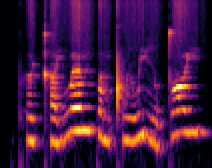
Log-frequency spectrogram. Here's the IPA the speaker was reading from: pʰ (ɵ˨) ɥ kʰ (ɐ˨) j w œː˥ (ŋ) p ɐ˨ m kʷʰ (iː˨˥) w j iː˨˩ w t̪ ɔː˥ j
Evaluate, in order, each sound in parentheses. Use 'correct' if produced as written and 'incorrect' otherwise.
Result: correct, incorrect: ɐ˨˥, correct, correct

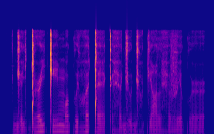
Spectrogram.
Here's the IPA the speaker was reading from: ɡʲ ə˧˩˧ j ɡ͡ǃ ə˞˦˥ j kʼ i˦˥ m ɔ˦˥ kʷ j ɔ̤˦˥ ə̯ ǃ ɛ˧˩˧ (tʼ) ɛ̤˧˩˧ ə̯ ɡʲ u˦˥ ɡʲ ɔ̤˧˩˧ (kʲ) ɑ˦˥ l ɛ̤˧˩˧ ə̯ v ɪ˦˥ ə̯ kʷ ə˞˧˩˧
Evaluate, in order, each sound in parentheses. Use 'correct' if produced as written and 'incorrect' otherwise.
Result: incorrect: kʼ, correct

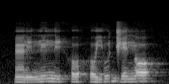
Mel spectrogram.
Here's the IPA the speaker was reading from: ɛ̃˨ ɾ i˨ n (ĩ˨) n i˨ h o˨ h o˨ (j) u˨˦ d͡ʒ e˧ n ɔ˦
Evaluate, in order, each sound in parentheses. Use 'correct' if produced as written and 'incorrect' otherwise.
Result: incorrect: ĩ˧, correct

